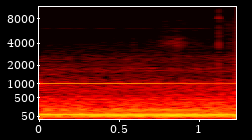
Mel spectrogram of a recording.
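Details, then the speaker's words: 1989 Pontiac Firebird V6 being restored, running a couple of minutes; low, steady hum with even pulse, no misses or knocks: normal idle. "Oh, it's running really, really smooth right now. Like really smooth. I don't want to speak too soon, though. Well, it's been running for a couple of minutes. No issues so far. It's actually running beautifully."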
